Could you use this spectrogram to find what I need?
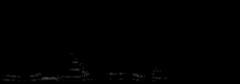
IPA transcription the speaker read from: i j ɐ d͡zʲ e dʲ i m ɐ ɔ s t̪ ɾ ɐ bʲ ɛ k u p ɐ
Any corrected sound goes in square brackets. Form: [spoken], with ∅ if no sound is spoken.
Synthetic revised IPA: i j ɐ d͡zʲ e [nʲ] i [n] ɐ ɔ s t̪ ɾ ɐ [vʲ] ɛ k u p ɐ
